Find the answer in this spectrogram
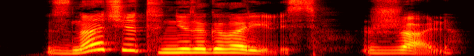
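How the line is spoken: Growling. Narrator (Russian): прорычал

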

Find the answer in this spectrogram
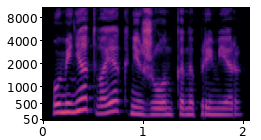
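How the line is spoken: Plain. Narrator (Russian): ответила я

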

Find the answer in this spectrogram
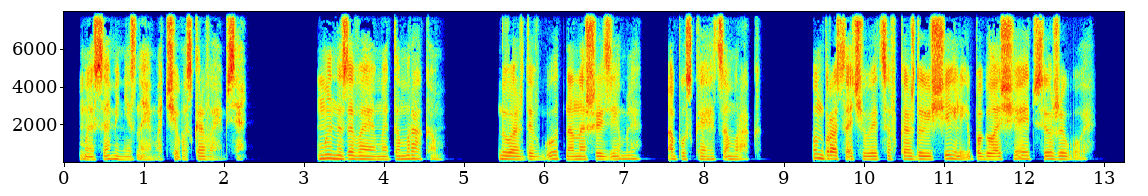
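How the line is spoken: Dragon sighing. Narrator (Russian): вздохнул дракон

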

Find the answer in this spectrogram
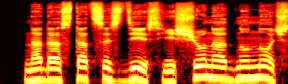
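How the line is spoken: Plain. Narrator (Russian): сказал Жаен

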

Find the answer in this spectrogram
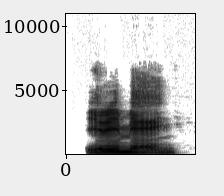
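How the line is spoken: Quiet, through gritted teeth. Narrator (Russian): тихо процедил Кощей, которому Женька влепила таки пяткой по колену

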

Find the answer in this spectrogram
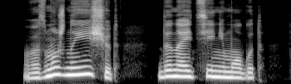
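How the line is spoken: Sighing. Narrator (Russian): вздохнула Тамара

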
